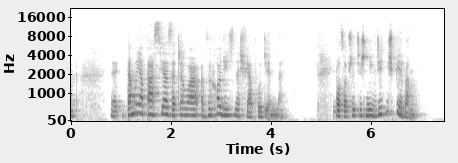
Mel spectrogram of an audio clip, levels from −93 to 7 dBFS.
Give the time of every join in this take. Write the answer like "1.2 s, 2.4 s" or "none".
5.2 s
